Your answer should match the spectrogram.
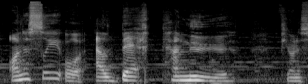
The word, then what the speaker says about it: Albert Camus: Make him read The Stranger by Albert Camus. Honestly, or Albert Camus, if you want to say it properly.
